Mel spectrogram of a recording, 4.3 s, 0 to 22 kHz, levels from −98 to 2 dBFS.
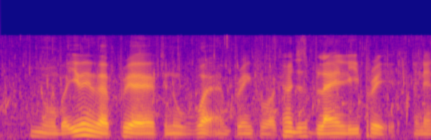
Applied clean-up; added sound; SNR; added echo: none; Stream; 18 dB; none.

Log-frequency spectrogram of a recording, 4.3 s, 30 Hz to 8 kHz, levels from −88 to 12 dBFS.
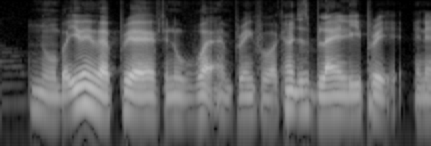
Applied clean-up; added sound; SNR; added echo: none; none; none; none.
